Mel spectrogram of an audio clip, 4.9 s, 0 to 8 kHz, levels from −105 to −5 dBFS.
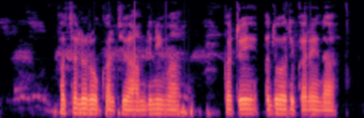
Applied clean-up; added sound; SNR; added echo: none; none; none; none.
